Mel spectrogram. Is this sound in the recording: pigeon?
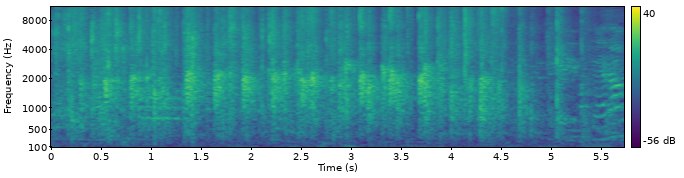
no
